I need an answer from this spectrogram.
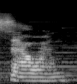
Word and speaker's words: Samhain: All right, so we got over the pronunciation. It is Samhain.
